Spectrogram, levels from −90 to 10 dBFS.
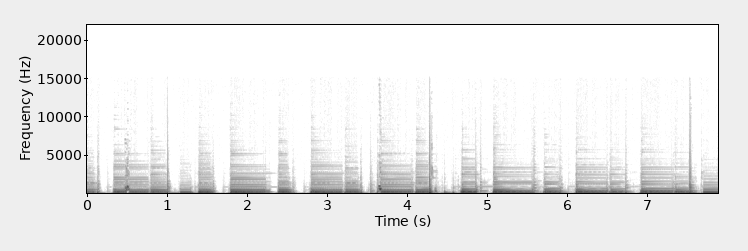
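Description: Music with repeated frames at 0.46 s and 3.62 s: a single 26.1 ms block, likely one compressed frame, plays twice, causing a brief stutter, not a gap like a dropout.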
